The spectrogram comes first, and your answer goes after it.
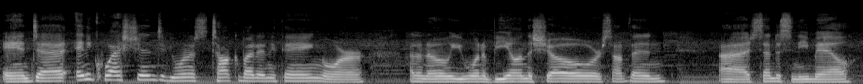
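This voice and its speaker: A man's voice: medium pitch, fairly even intonation, moderate pace, faint music behind. A man co-hosting a podcast in casual banter, chatty and rambling, with many fillers. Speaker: podcast co-host.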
